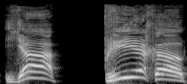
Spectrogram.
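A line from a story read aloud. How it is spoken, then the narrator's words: Shout. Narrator (Russian): крикнул Петька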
